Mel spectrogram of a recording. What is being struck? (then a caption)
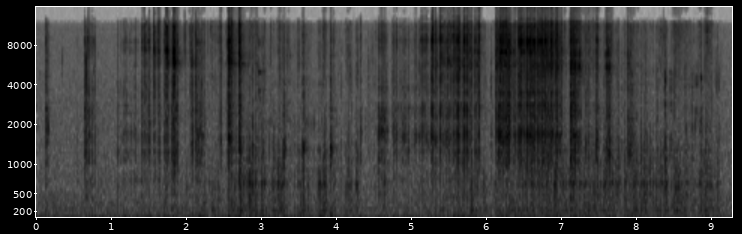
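Bar of soap cut with a blade. A box-cutter blade scrapes small cubes off a solid cream bar soap held in the hand. The result is quiet, bright, crisp scraping and shaving sounds in irregular bursts, louder near the middle and the end, with almost no low end.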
